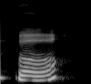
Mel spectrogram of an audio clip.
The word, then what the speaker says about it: porc: And you don't pronounce the C at the end of porc.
